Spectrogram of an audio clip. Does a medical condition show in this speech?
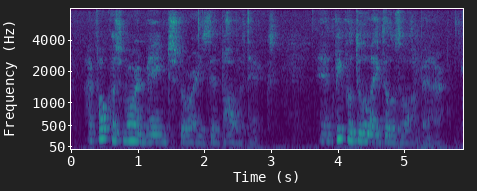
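Yes: ALS.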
